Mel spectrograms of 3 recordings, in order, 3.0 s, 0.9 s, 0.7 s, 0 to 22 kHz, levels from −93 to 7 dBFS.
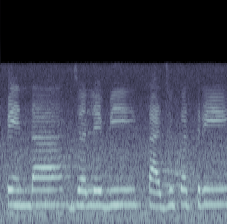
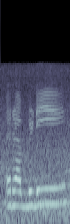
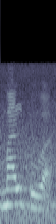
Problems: constant background noise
